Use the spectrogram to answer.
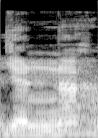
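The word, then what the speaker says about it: جنة: Kamali langsung ke jim ya, jangan kamali jan kamali jannah. Untuk kata jannatin perhatikan kita bacanya jannah untuk t-nya menjadi huruf ha.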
